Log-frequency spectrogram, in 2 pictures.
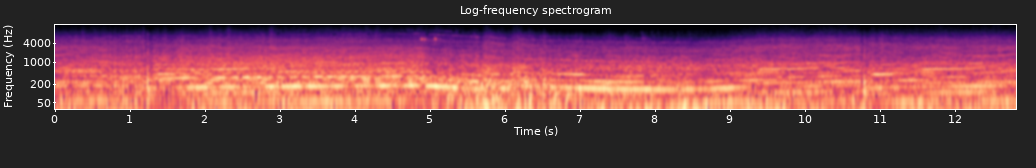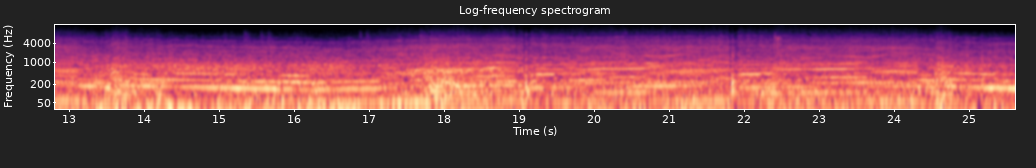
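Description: Race car engine in Assetto Corsa Competizione howling steadily through a lap, its pitch climbing and falling with each gear change and corner, loud and continuous with no talk over it.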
